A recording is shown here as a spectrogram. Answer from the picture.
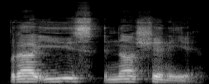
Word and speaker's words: произношение: On voit que chez est en lettres majuscules puisque c'est là où se situe l'accent.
